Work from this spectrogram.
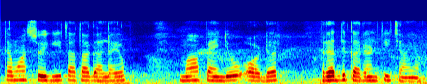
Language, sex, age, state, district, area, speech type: Sindhi, female, 45-60, Delhi, South Delhi, urban, spontaneous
